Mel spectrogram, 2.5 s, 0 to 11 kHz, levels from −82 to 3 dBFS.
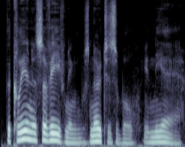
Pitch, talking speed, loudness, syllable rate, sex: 125 Hz, 220 wpm, -16 LUFS, 6.6 syllables/s, male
